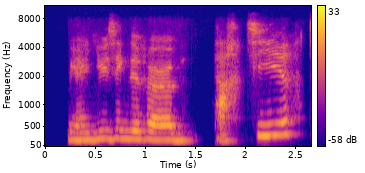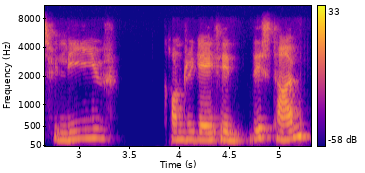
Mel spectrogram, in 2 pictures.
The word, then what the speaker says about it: part: which is the verb partir. This time you're conjugating it for le train. So let's see how you go with that one. The answer is part, without the T being pronounced.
